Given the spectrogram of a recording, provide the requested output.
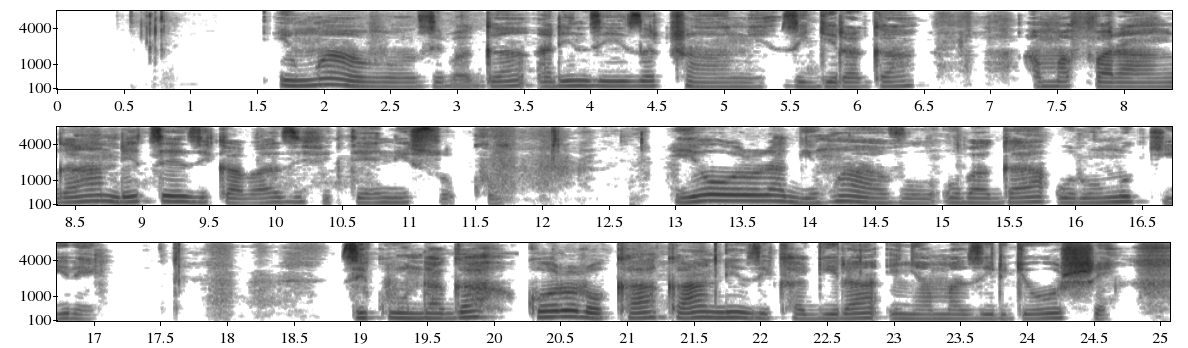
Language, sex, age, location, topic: Kinyarwanda, female, 18-24, Musanze, agriculture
